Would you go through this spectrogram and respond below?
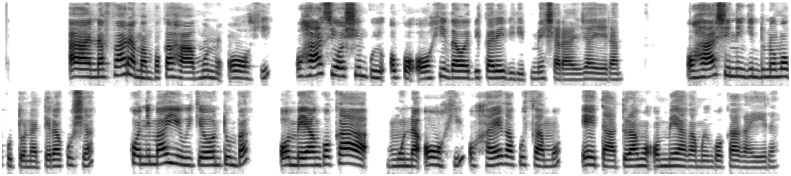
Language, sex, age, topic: Oshiwambo, female, 18-24, agriculture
